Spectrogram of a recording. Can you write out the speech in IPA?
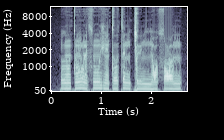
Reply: lõ˨tõ˥βə̃˩sũ˦ ʒɛ̃˩to˦tə˨nǀʉ˩n ɲõ˩ sˤo˦n

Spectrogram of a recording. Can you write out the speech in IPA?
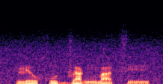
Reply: ɭe˧˥˧χʷi˧˥˧ ɡla˥˨ ŋ͡ma˥˨t͡se˧

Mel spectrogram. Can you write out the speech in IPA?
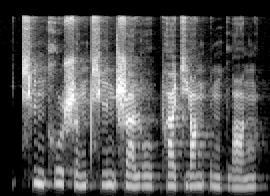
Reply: t͡ɕʰi˥˧ŋxu˥˩ʂə˧˥n t͡ɕʰi˥nʂä˥˧ɻo˥˩ʊ̯ pʰä˥t͡ɕjɑ˥ŋ pʊ˥˩ŋkwɑ˧˥ŋ

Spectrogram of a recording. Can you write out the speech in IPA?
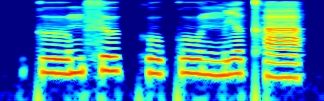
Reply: kɯː˩˧m sɯː˧k̚hu˩˧kuː˧˩n mi˧ə̯kʰa˩

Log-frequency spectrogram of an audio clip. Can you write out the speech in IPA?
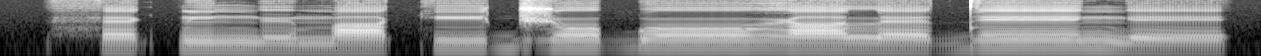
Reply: hɛ˨k͡pĩ˧ ŋɨ˨ma˨ ki˧d͡ʒo˦ɓoː˦ ɣa˧lɛ˨ deː˦ŋe˨

